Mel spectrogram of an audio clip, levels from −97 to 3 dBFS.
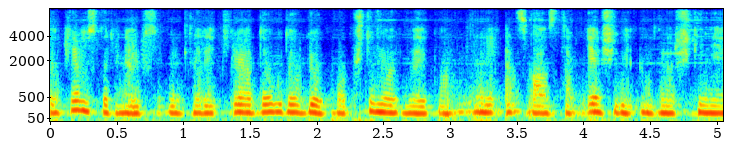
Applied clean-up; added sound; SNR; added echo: neural separator model SepFormer DNS4.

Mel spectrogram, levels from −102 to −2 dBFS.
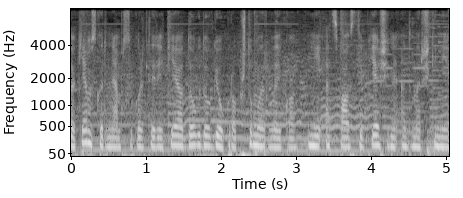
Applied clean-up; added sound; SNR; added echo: none; none; none; none.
